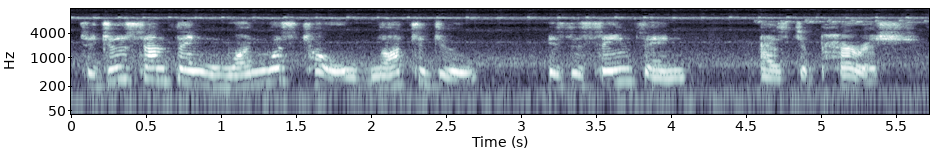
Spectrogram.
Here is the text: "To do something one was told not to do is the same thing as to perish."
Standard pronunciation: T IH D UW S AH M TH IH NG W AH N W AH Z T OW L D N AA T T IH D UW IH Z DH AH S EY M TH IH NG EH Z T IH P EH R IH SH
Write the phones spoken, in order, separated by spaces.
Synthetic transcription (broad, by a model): T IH D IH S AH M TH IH NG W AH N W AH Z T OW L D N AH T T IH D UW IH Z DH AH S EY M TH IH NG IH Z T IH P EH R IH SH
